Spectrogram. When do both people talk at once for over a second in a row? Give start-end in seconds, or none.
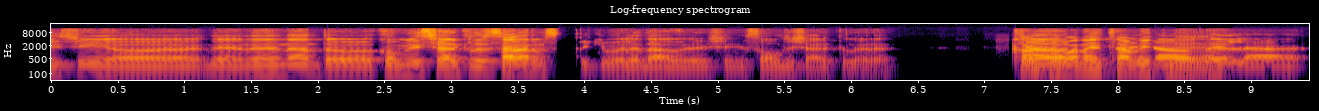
7.2-8.8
